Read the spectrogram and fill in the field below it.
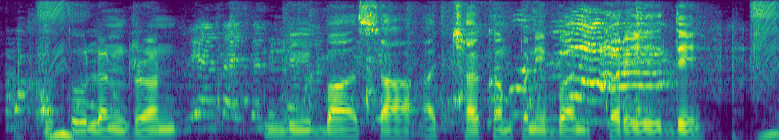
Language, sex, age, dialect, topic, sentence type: Magahi, male, 18-24, Northeastern/Surjapuri, banking, statement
